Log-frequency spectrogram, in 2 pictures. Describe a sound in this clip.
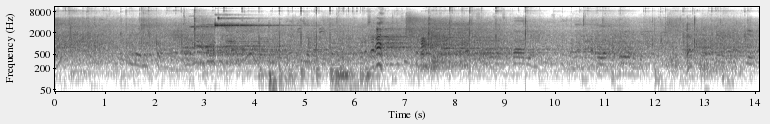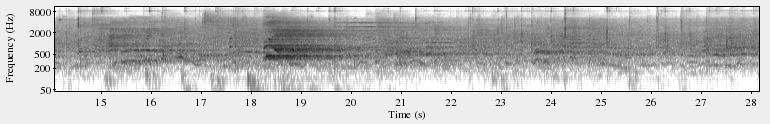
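A ping-pong ball clicks sharply back and forth across a table.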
